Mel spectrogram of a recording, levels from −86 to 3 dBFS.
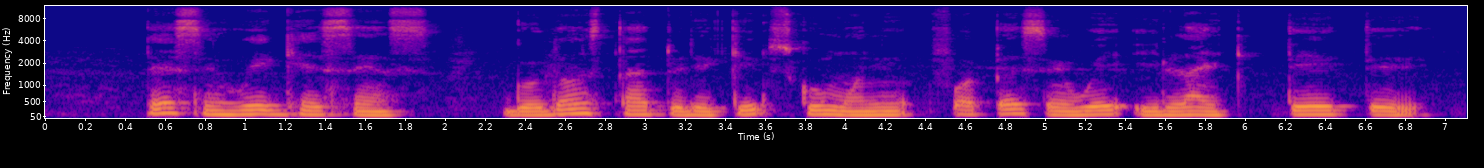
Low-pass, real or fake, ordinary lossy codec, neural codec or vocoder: none; real; none; none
